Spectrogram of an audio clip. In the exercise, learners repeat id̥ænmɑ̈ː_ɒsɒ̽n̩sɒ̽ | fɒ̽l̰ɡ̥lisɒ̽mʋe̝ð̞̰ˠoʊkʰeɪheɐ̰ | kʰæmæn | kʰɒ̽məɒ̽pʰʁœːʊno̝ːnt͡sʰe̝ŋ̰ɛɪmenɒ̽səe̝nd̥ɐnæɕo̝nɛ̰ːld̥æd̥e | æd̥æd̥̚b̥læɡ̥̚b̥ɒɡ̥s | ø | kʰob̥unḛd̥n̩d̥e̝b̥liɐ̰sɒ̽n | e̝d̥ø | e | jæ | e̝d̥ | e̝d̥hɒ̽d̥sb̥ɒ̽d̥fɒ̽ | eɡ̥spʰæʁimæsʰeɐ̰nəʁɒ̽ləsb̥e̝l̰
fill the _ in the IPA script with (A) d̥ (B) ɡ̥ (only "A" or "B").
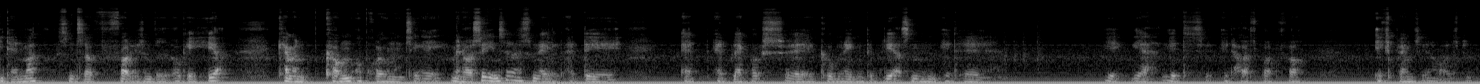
B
